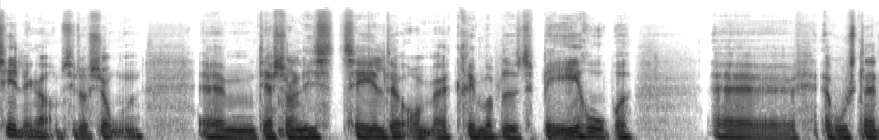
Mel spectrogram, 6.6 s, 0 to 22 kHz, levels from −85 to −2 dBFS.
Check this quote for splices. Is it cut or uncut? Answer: uncut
